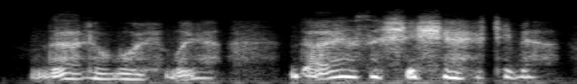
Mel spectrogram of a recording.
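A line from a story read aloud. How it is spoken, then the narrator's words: Dejected voice. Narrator (Russian): упавшим голосом ответила мать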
